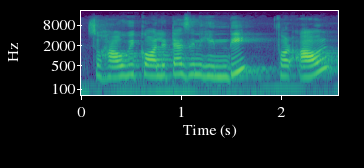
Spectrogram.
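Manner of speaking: ordinary delivery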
